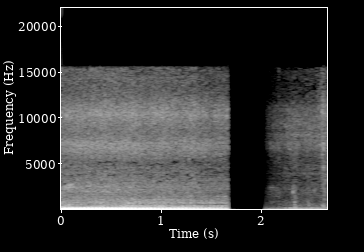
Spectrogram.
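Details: Toyota Revo with 7K gas EFI engine: starter spins engine with even rhythmic chug for under two seconds, then stops without catching; crank no start.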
